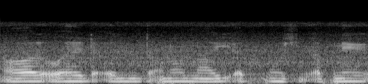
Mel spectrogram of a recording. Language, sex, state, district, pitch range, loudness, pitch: Hindi, male, Uttar Pradesh, Hamirpur, 135-140 Hz, -16 LUFS, 140 Hz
